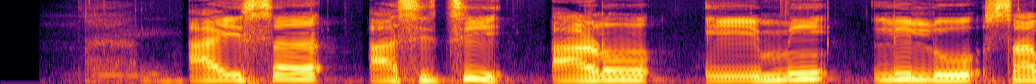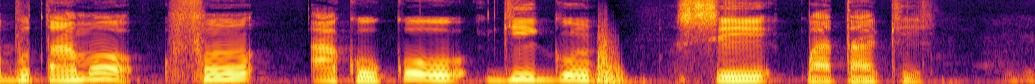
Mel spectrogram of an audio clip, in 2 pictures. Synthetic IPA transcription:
a˨i˨sã˧ | a˨si˨ti˦ | a˨ɾ̃ũ˧ | eː˨mĩ˦ | li˦˨lo˧sa˧bu˧ta˧mɔ˦˨fũ˨˦ | a˦˨ko˨ko˦ɡi˦ɡũ˦˨ʃe˧k͡pa˨ta˨ki˨

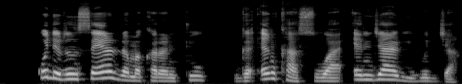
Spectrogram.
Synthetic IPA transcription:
kʷʼʊ˦dʊ˨ɾɪ˦nsɐ˦jɐ˦rda˨mɐ˨kɐ˨ɾɐ˨ntuː˦ | ɡa˨jɐ˦ŋkaː˨sʊ˦waː˦j̰ɐ˦nd͡ʒaː˦ɽiː˨hʊ˦d͡ʒːa̰˨

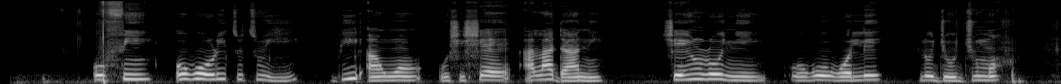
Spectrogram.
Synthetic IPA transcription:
o˨fĩ˧ | o˧wo˦o˧ɾi˦tũ˦tũ˦jiː˨˦ | bi˨˦a˦˨w̃ɔ̃˧ | o˨ʃi˨ʃɛ˦a̰˧la˦da˨˦nĩ˧ | ʃe˦˧˦nũ˦ɾo˦˨j̃ĩ˧ | o˧wo˦wɔ˧le˦ | lo˦d͡ʒo˧d͡ʒu˦mɔ̃˦

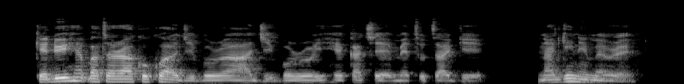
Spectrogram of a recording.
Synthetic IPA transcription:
ke˨dʊ˦i˦ɦe˦k͡pa˨ta˨ɾa˦a˦kʊ˦kɔ˦a˨d͡ʒɪ˨bʊ˨ɾʊ˦a˨d͡ʒɪ˨bʊ˨ɾʊ˦i˦ɦe˦ka˦t͡ʃe˦e˨me˦tʊ˦ta˦ɡɪ˦ | na˨ɡɪ˦nɪ˨me˨ɾḛ˨

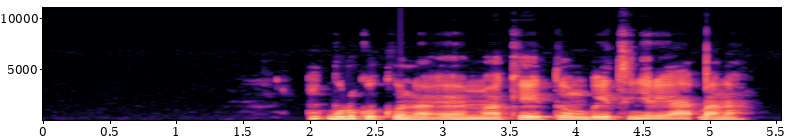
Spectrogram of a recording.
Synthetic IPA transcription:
ŋ͡m̩˦k͡pʊ˦ɾu˦ko˨kʰo˦na˨e˨ma˨ke˦˨to˦ŋ͡m̩˨ɡ͡be˨˦ti˨ɲi˨ɾɪ˨a˨k͡pa˦na˦

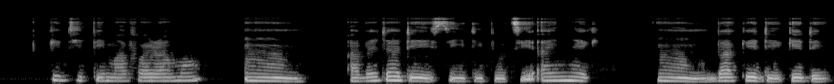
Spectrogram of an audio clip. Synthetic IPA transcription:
pi˦ti˧pi˧mã˧˦fa˧ɾa˧mɔ̃˦˨ | a˨bɛ˦d͡ʒa˦˨de˧˨si˨di˨bo˨tḭ˨˦ʔa̰˦i˦nɛ˦˨k̩ː˦˨ | ba˦ke˦˨de˨ke˦˨de˦˨

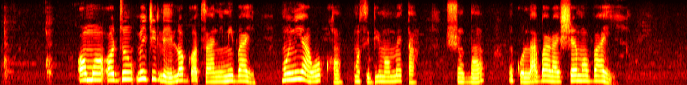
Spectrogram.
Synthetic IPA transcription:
ɔ˧mɔ̃˧ʔɔ˧dũ˦me˦d͡ʒi˦le˨˦lɔ˦ɡɔ˦˨ta˧˨nĩ˧mĩ˦ba˦ji˦˨ | mo˧nĩ˦a˦˨wo˨˦kʰɔ̃˨ | mo˧si˨bi˨˦mɔ̃˧mɛ̃˦ta˧˨ | ʃu˨ɡ͡bɔ̃˨˦ | ŋ̩˦ko˦˨la̰˨˦ɡ͡ba˦ɾa˧i˧ʃɛ˦mɔ̃˦ba˦ji˨˦

